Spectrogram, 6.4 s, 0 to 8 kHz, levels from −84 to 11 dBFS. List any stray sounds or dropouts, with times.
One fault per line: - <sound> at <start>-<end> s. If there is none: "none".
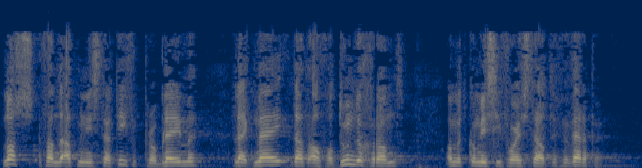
none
